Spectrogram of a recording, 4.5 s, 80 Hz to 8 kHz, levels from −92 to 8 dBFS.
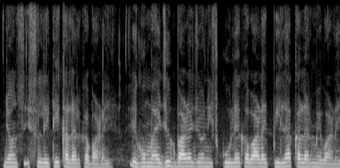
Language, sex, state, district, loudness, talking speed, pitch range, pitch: Bhojpuri, male, Uttar Pradesh, Ghazipur, -18 LUFS, 210 wpm, 170-185 Hz, 180 Hz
